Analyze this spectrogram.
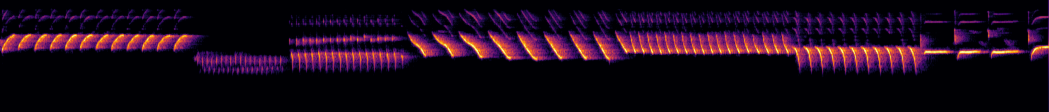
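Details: Belgian canary singing to attract and call canaries, a varied song of fast high trills: steady rapid notes, a lower buzzy stretch, descending sweeps, then dense rolling trills and a few sharp notes at the close.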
